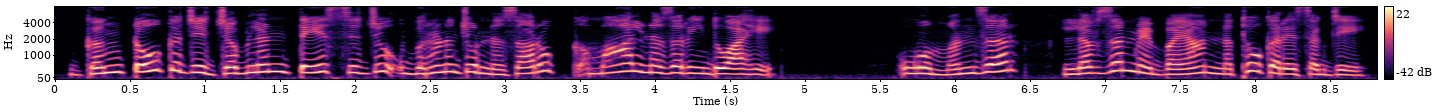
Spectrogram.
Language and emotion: Sindhi, surprised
